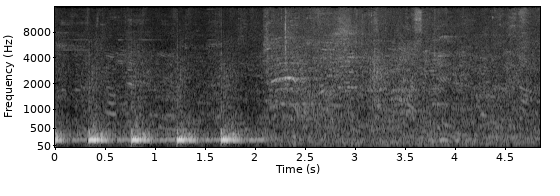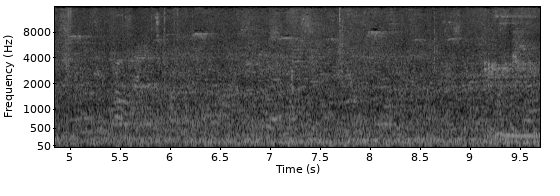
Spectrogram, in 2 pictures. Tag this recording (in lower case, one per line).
speech
music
